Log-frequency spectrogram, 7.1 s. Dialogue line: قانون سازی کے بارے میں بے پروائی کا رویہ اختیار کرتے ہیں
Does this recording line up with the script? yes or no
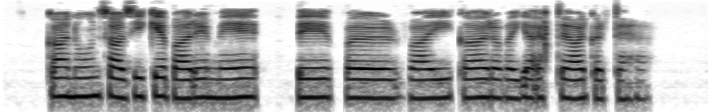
yes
